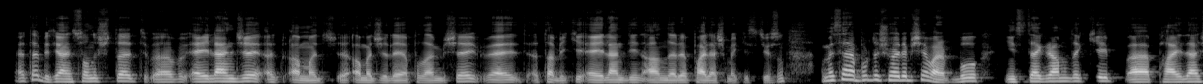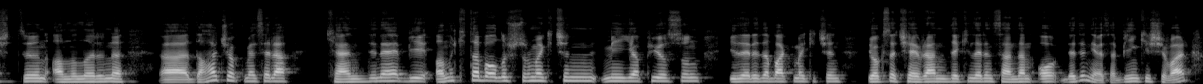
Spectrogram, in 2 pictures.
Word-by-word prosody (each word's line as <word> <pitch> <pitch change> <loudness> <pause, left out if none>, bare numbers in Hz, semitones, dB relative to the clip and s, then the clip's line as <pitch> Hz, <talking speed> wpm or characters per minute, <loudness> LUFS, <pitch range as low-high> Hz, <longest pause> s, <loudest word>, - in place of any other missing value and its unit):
E, 145 +2 -6
tabii. 145 - -3
Yani, 130 -1 +4
sonuçta 145 +2 -1
tı - - -15
vav 120 0 -1
bu 125 - -7
eğlence 135 +1 +4 0.2
ed 110 0 -6
amac 95 -2 -3
eee, - - -3
amacıyla 95 -1 -2
yapılan 95 0 -2
bir - - -11
şey 140 +5 -1
ve 105 0 +1
t - - -13
tabii 95 -7 -3
ki 120 +6 -6
eğlendiğin 105 0 +1
anları 100 0 0
paylaşmak 90 -4 -1
istiyorsun. 90 +9 -10 0.3
Mesela 195 +3 +2
burada 205 +1 -1
şöyle 195 -1 +3
bir 180 - -5
şey 195 +1 -1
var, 110 +2 +2
bu 155 +2 +1 0.2
Instagram'daki, 145 +5 0
aaa, 115 0 +5
paylaştığın 130 +4 +1
anılarını, 130 +2 +1 0.3
aaa, 110 0 +4
daha 190 +4 +1
çok 180 -4 -3
mesela 145 0 0 0.3
kendine 145 +6 +1
bir 150 -2 -1
anı 130 +7 +1
kitabı 185 +1 0
oluşturmak 170 0 +1
için 175 -1 -3
m 165 -2 -2
mi 155 0 0
yapıyorsun, 155 0 -2 0.2
ileride 140 +1 +1
bakmak 140 0 0
için? 140 +1 -5 0.2
Yoksa 135 +2 +1
çevrendekilerin 135 +1 +1
senden 130 -1 0
O, 135 0 +1
dedin 175 +10 -1
ya, - - -1
mesela, 95 0 -5
"1.000 140 +3 -2
kişi 135 -6 -4
var, - - +4
135 Hz, 150 wpm, -22 LUFS, 115-150 Hz, 0.3 s, aaa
